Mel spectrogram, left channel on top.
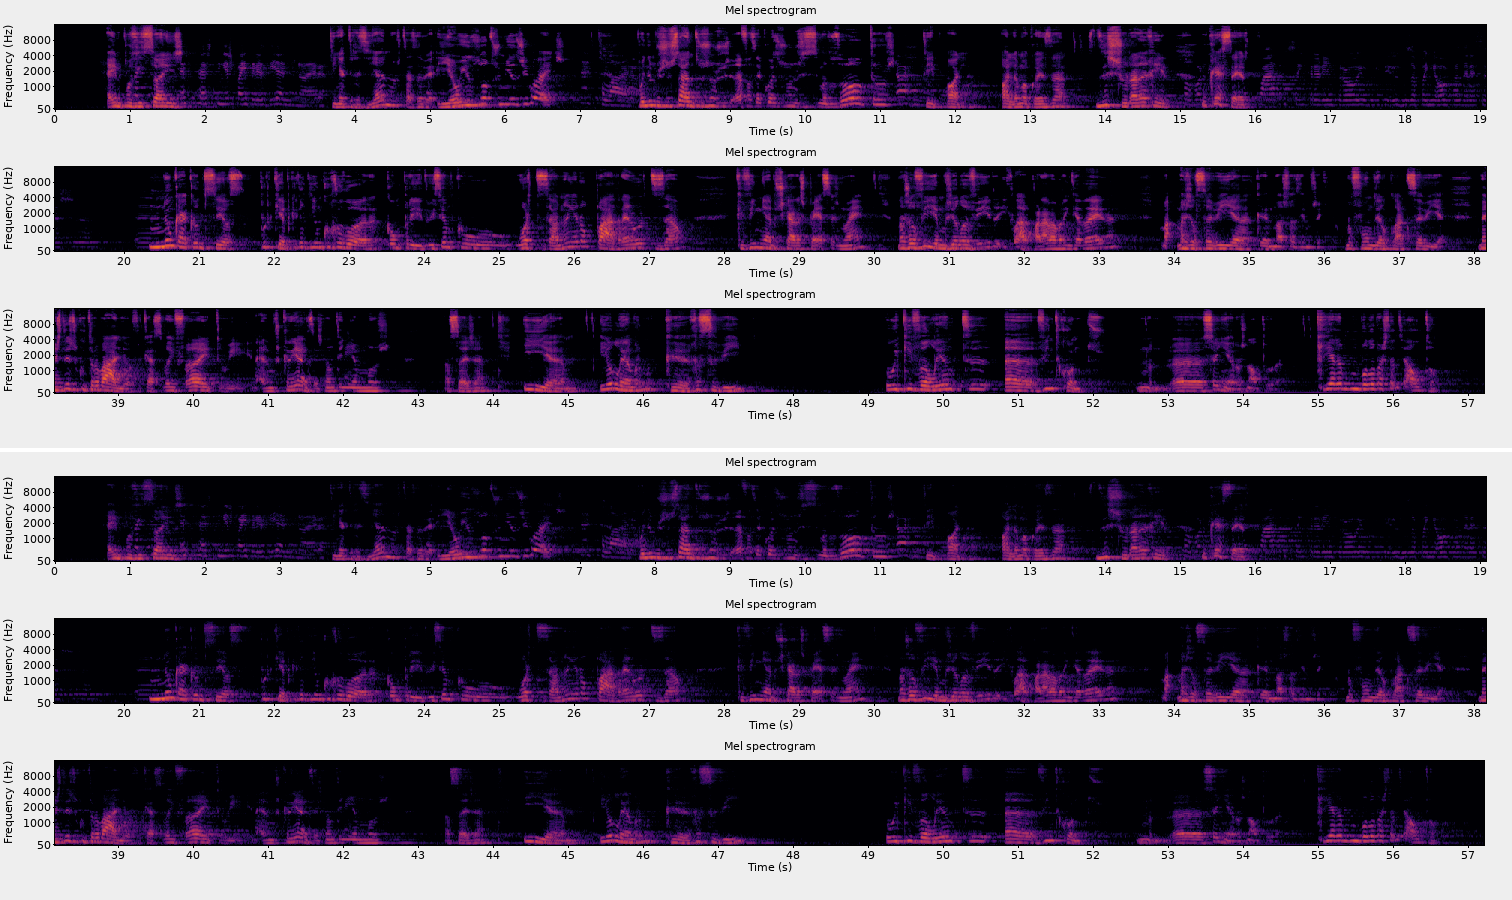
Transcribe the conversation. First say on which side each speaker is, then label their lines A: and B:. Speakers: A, on the left; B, on the left.
A: em
B: Que idade
A: posições.
B: é que tu tinhas? Disseste que Tinhas pai 13 anos, não era?
A: Tinha 13 anos, estás a ver?
B: Vai.
A: E eu e os outros miúdos iguais.
B: Claro.
A: Punhamos os santos uns a fazer coisas uns em cima dos outros.
B: Ai, meu
A: Tipo,
B: Deus.
A: olha, olha, uma coisa de chorar a rir.
B: Por favor,
A: O
B: diz-me
A: que é certo,
B: que nenhum padre sem querer entrou e vos, e vos apanhou a fazer essas. eh, eh,
A: nunca aconteceu-se. Porquê? Porque ele tinha um corredor comprido e sempre que o, o artesão, nem era o padre, era o artesão, que vinha buscar as peças, não é? Nós ouvíamos ele a vir e, claro, parava a brincadeira, mas ele sabia que nós fazíamos aquilo. No fundo, ele, claro que sabia. Mas desde que o trabalho ficasse bem feito e
B: claro.
A: éramos crianças, não tínhamos.
B: É isso.
A: Ou seja, e hum, eu lembro-me que recebi o equivalente a 20 contos, n- a 100 euros na altura, que era um valor bastante alto.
